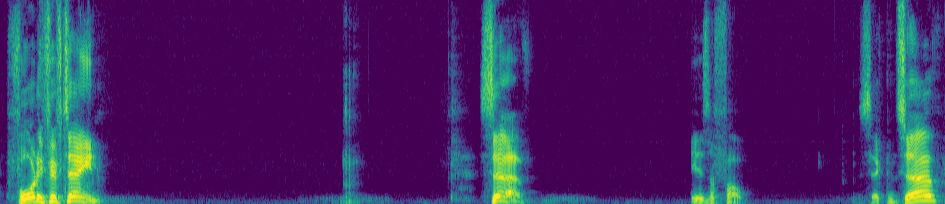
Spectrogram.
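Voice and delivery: brisk running commentary, rising at each name; live play-by-play. Acted. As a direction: call the rally as it happens.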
